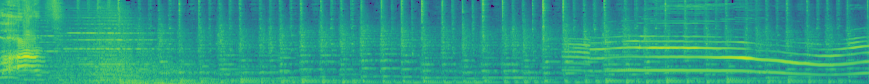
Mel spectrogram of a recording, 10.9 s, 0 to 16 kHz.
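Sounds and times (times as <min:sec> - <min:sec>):
rhythmic music: 0:00.0 - 0:10.8
cat yowling like a siren: 0:07.0 - 0:10.8.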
